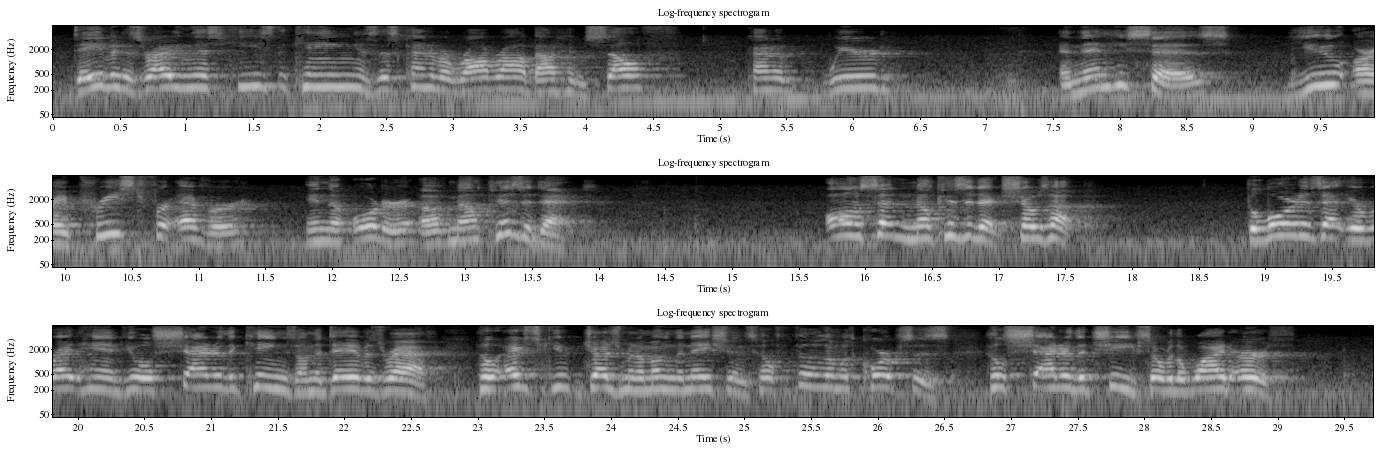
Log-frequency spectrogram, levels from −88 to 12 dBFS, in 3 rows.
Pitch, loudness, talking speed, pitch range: 215 Hz, -20 LUFS, 155 wpm, 195-235 Hz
